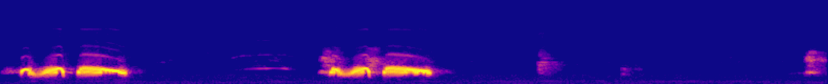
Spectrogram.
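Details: Spotted dove thúc gù coo in thổ đồng voice, played to provoke wild doves to answer: two paired bursts of quick hooting notes about three seconds apart, followed by quiet with faint scattered sounds.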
